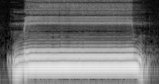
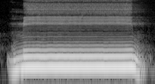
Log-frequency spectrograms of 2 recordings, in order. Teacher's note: মিম হরফটির উচ্চারণ স্থান দুই ঠোটের শুকন স্থান থেকে উচ্চারিত হয় · মিম হরফটি উচ্চারণের ক্ষেত্রে অবশ্যই বারিক হবে, পাতলা হবে এবং তিন আলিফ টেনে উচ্চারণ করতে হবে।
